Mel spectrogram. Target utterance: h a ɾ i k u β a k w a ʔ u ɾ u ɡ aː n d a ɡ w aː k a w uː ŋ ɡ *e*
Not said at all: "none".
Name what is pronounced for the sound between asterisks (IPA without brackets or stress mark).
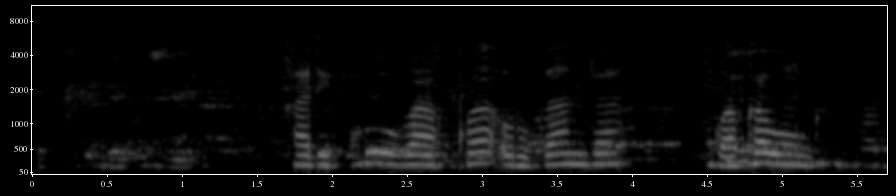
a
